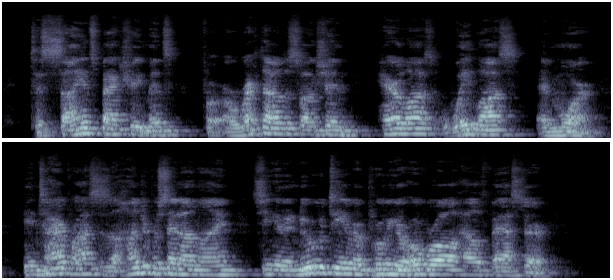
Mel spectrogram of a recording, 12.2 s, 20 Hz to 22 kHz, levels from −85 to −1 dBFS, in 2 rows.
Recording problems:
off-mic speech; far
room echo; slight; dies away in 0.3 s

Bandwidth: 14.5 kHz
